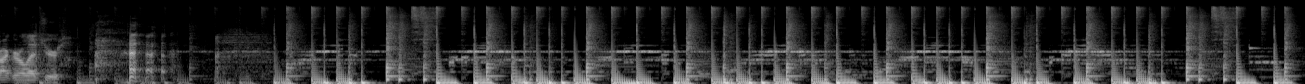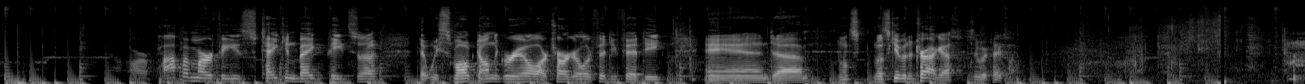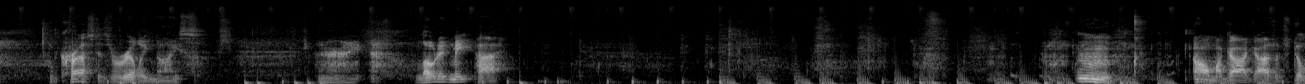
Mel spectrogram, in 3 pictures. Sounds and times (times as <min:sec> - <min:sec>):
Speech: 0:00.0 - 0:00.8, 0:14.2 - 0:23.3, 0:26.6 - 0:28.2, 0:29.2 - 0:31.3, 0:38.0 - 0:39.1.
